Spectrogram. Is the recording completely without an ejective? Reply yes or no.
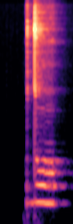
yes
